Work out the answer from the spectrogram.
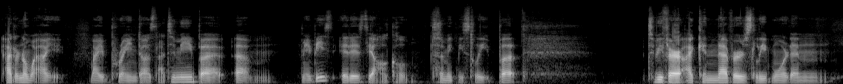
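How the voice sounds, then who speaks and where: A man in his twenties with a low, hoarse, raspy morning voice, chatting casually and rambling with sassy asides as a solo podcast host. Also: steady tone, moderate pace, a bit bright, no echo. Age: 20s. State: hoarse after a night out.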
